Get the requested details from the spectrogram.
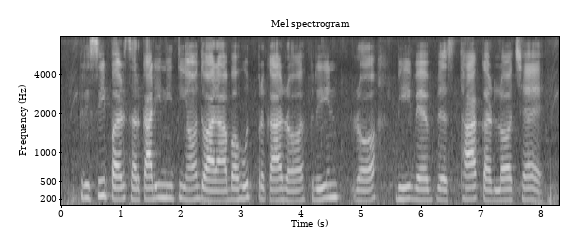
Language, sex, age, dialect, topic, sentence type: Maithili, female, 31-35, Angika, agriculture, statement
